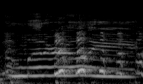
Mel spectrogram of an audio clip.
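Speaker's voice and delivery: high, loud laughing word. Real, not acted. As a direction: squeal it while laughing. Laughing at the dead air.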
